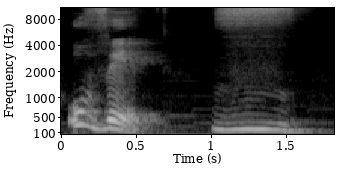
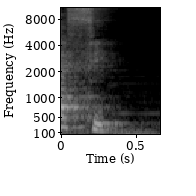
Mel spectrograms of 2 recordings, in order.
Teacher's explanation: v a gente faz né O mesmo Ponto articulatório só que o que muda é uma consoante vibrar as cordas vocais e outra não então a gente tem uma consoante surda e uma sonora vamos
